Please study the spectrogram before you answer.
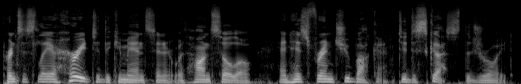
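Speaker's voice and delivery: ordinary delivery, nothing marked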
